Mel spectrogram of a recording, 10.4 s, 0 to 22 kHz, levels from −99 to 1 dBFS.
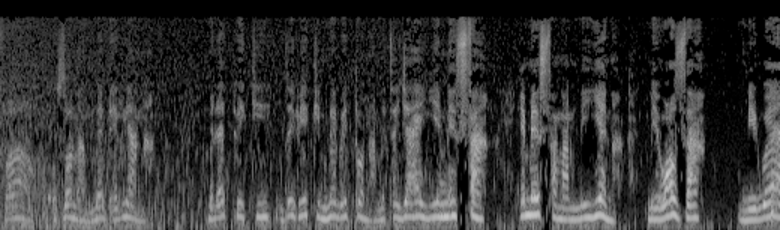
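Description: Overdone noise removal runs through the whole speech clip. The noise reduction was set too strong, so frequency bands near the noise estimate are cut away. The background drops and breaks up into twinkling specks.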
